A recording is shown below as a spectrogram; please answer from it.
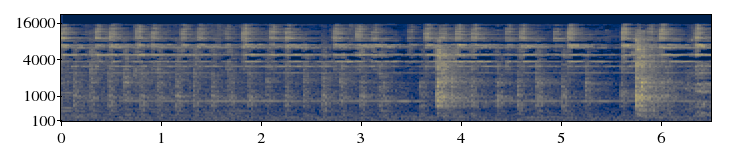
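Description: Metal bells ringing with a steady mix of many small strikes, and two louder strikes that ring on, about four seconds in and again near the end.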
